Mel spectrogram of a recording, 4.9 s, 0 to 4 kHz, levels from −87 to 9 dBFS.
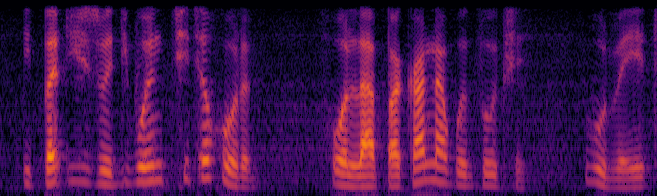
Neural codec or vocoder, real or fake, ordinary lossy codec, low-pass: codec, 16 kHz, 0.3 kbps, FocalCodec; fake; none; 3.6 kHz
